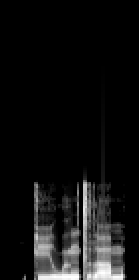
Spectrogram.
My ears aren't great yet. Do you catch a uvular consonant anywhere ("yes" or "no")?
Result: no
